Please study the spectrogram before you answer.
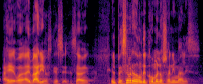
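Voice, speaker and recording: Argentine missionary preacher guy, high pitched, asks the church lots of questions. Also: very animated, moderate pace. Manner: dramatic, swings from loud to hushed, asks the congregation questions. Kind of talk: sermon.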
